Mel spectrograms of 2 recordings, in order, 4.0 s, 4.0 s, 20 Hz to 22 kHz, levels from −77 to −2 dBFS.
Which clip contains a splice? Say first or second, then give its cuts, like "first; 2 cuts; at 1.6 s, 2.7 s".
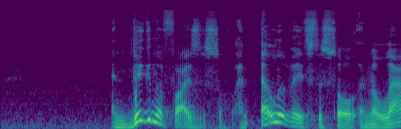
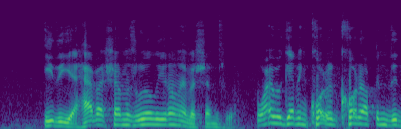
second; 1 cut; at 2.6 s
